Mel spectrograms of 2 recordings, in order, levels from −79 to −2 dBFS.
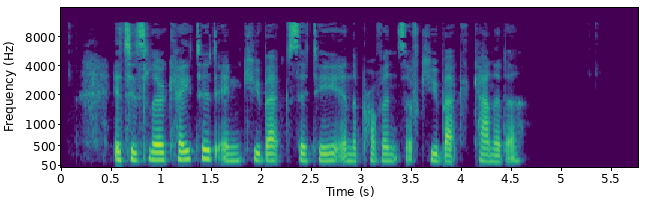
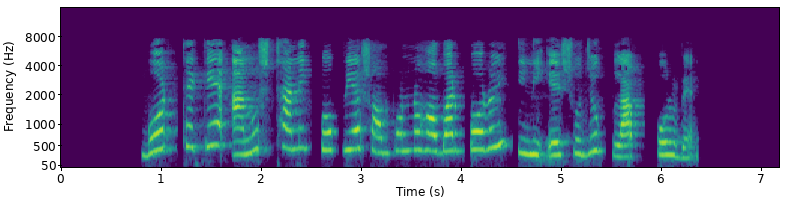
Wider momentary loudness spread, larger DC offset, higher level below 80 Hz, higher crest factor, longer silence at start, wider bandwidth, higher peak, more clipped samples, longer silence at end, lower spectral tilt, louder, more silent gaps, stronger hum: about the same, 8 LU vs 8 LU; neither; about the same, -64 dBFS vs -64 dBFS; about the same, 18 dB vs 18 dB; second, 0.2 s vs 0.8 s; first, 11.5 kHz vs 8 kHz; about the same, -2 dBFS vs 0 dBFS; neither; first, 1.15 s vs 0.85 s; first, -4 dB/octave vs -1.5 dB/octave; about the same, -19 LUFS vs -17 LUFS; second, none vs 2.50-2.59 s, 5.44-5.49 s, 5.83-5.95 s; neither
